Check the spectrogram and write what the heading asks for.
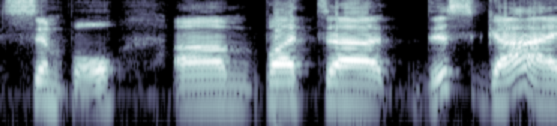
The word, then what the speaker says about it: s1mple: game s one mple it said you pronounce it simple um but uh this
